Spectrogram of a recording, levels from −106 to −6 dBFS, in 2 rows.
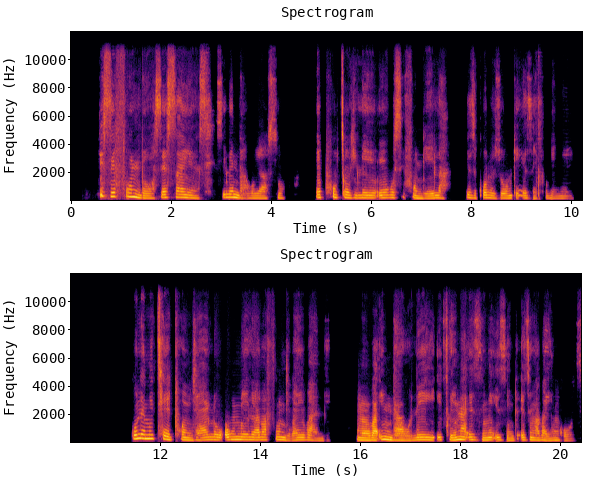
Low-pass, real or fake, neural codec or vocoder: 10.8 kHz; fake; codec, 44.1 kHz, 3.4 kbps, Pupu-Codec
